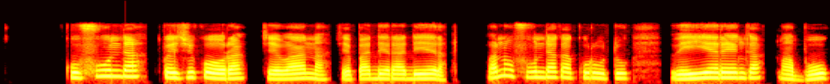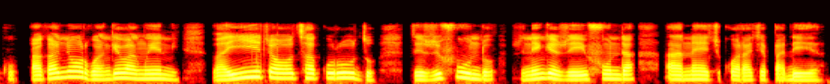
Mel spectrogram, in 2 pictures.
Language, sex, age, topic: Ndau, female, 25-35, education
